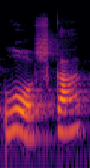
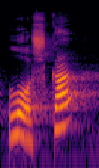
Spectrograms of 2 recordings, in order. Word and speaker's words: ложка: оглушается в т далее слове ложка звонкая парная же находится перед глухой парный к и у нас к оглушает букву ж поэтому слове ложка же произносится как же ложь к же у нас изменяется на парную же этот процесс называется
